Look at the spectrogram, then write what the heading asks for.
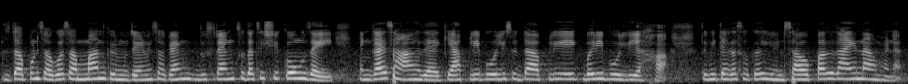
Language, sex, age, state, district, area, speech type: Goan Konkani, female, 18-30, Goa, Pernem, rural, spontaneous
